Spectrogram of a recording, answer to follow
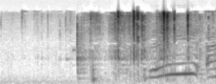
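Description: A voice exclaiming "so satisfying" from an edited-in meme clip, starting just under a second in after a quiet moment, its pitch rising at the end.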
